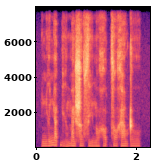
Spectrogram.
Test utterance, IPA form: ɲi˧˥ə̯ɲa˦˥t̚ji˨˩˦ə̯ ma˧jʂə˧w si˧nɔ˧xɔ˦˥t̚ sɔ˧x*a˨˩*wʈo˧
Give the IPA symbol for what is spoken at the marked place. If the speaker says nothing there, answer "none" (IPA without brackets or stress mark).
a˧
